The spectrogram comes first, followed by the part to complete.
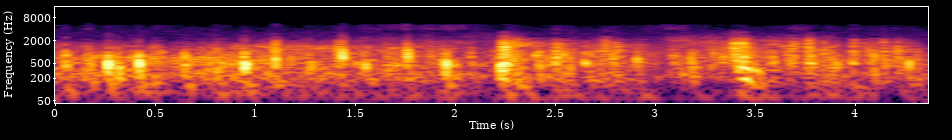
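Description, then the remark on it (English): Hooves of a patrol's horses clip-clop on hard ground in a steady, uneven patter as the patrol comes to a halt, moderately loud, with a low rumble underneath and no voices. “get that horse and put him with the pack mules.”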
